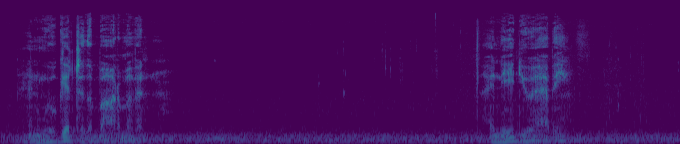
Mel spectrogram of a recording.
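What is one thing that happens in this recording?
An older man speaks quietly and warmly, close by.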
